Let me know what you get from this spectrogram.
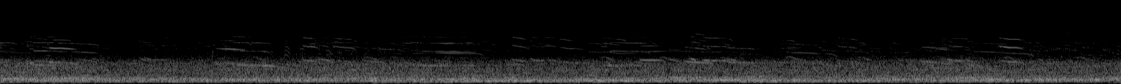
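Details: Dozens of beluga whales swimming upstream in Alaska's Naknek River in spring (26 April 2014) to feed on smelt trade a steady chorus of high, sliding whistles and squeaky chirps over a low rush of water.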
